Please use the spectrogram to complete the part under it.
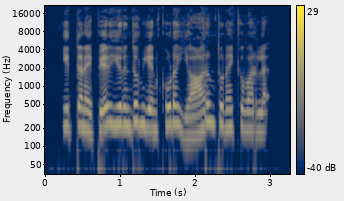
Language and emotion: Tamil, sad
